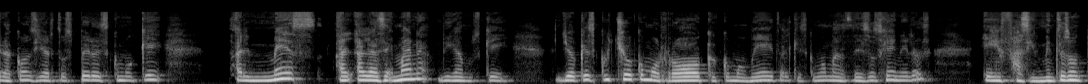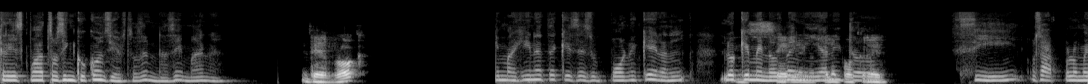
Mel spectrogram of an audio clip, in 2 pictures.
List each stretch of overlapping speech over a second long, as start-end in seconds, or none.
18.1-19.8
